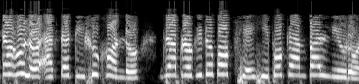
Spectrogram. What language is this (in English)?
Bangla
